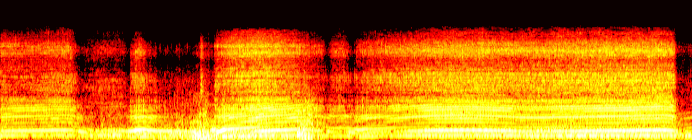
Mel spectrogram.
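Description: Compact demolition derby car's engine revving up and down under throttle in several surges as the car drives across the arena. Its pitch holds steady for the last few seconds, then drops off sharply near the end.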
